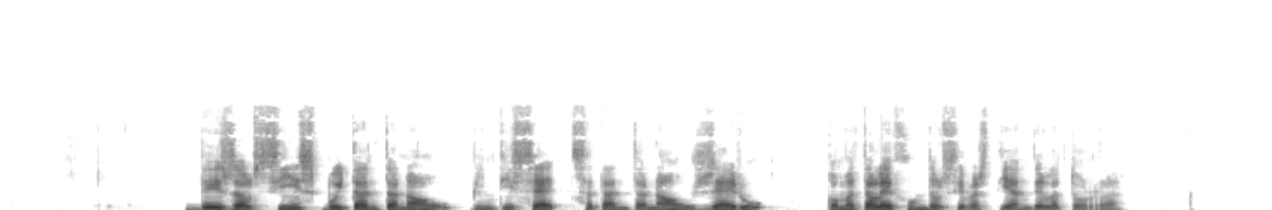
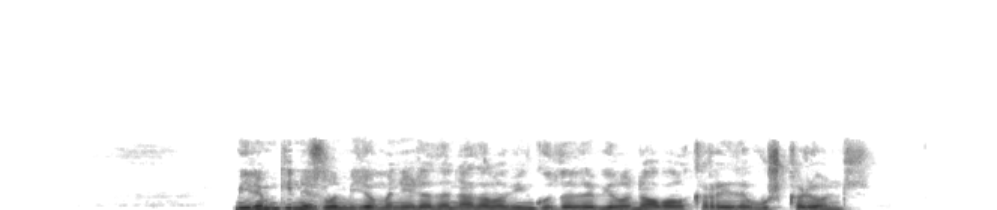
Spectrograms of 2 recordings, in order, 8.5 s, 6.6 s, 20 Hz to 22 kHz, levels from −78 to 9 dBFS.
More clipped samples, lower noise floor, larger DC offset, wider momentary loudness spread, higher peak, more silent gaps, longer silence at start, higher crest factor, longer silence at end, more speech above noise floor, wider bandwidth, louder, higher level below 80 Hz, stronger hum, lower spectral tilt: neither; about the same, -80 dBFS vs -82 dBFS; neither; first, 12 LU vs 6 LU; about the same, -2 dBFS vs -2 dBFS; neither; second, 1.25 s vs 1.55 s; about the same, 20 dB vs 18 dB; about the same, 1 s vs 0.9 s; second, 60 dB vs 65 dB; first, 11.5 kHz vs 7.8 kHz; second, -21 LUFS vs -18 LUFS; second, -74 dBFS vs -60 dBFS; neither; about the same, -5 dB/octave vs -6 dB/octave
